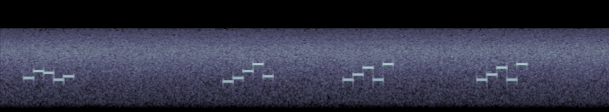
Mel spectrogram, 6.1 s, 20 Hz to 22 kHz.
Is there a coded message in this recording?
Yes: five-tone selective call (CCIR) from 0.2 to 5.3 s, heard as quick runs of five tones, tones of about 100 ms, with radio hiss and a squelch burst at the end. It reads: 37624 13774 25922 25922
